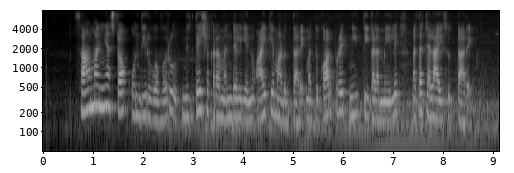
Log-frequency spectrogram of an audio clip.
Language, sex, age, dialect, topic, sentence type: Kannada, female, 46-50, Mysore Kannada, banking, statement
